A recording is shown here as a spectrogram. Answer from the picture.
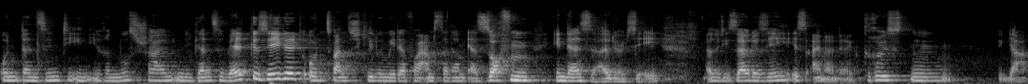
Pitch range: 165-210 Hz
